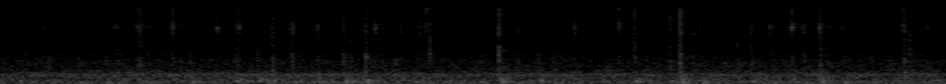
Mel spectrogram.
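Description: Faint, irregular clicking of keys on a computer keyboard being typed on.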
